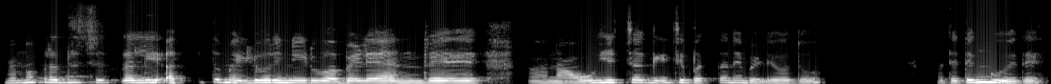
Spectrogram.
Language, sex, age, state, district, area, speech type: Kannada, female, 30-45, Karnataka, Shimoga, rural, spontaneous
